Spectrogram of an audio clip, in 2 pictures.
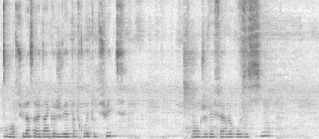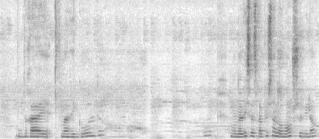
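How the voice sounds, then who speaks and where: Craft host: woman, fairly high voice, slow and mellow, chatty and self-muttering. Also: fairly even intonation, faint music behind. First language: French. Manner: chatty, muttering to herself while searching. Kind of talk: casual craft demonstration.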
